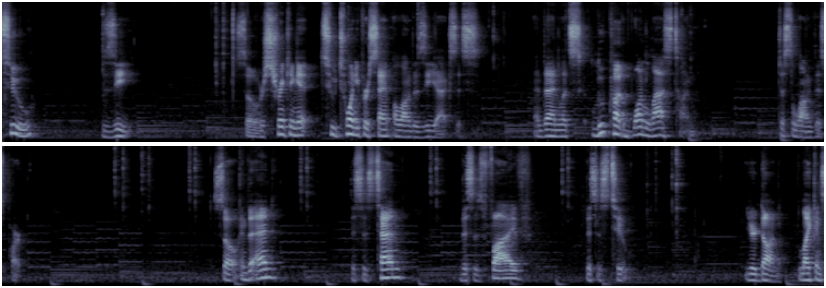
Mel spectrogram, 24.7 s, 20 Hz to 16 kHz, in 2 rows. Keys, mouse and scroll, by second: 3.8-4.4 scroll up 1, 4.4-4.9 scroll up 1, 4.9-6.2 middle drag, 6.2 click, 7.0-8.2 middle drag, 10.1 ctrl+r, 15.1 click, 15.6-16.7 shift+middle drag, 16.7 alt+click, 18.7 alt+click, 20.7 alt+click, 21.8-22.1 scroll up 1, 22.1 shift+middle click, 22.8-23.3 scroll down 2, 23.3 shift+middle click, 23.4-24.6 scroll up 1.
